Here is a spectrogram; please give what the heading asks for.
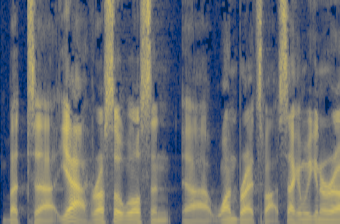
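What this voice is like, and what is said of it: Usual voice. Nothing is said of it.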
